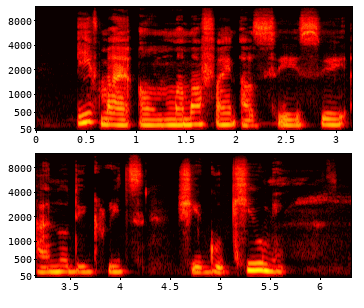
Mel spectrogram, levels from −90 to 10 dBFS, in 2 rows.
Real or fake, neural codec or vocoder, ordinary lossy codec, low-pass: fake; vocoder, 24 kHz, 100 mel bands, Vocos; none; none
